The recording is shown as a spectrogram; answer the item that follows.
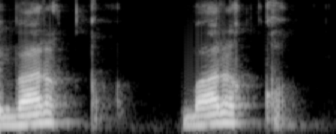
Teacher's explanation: قاف کی آواز آئی ہے کیونکہ یہاں پہ قلقلہ ہوتا ہے، قاف حروف قلقلہ میں سے ہے تو یہاں پہ یہ ساکن ہوا تو اس کا قلقلہ ظاہر ہوا جی۔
